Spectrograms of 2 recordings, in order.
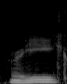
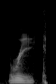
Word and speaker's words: Reek: "Reek, reek, it rhymes with leek.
